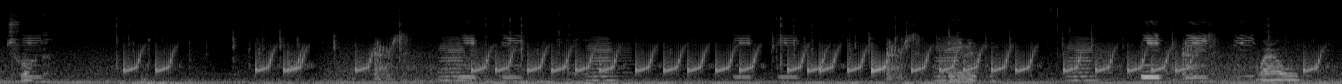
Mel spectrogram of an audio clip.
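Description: Short electronic game beeps chime again and again.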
